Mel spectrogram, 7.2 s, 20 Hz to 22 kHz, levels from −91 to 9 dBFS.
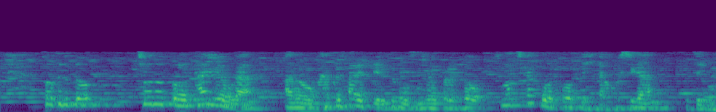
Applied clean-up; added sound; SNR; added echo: classical method WPE with log-MMSE.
